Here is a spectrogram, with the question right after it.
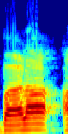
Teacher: बड़ा आ में सबसे ज्यादा मुंह खुलता है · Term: विवृत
